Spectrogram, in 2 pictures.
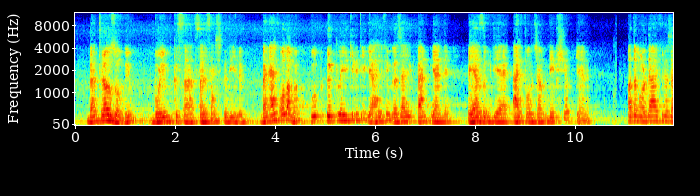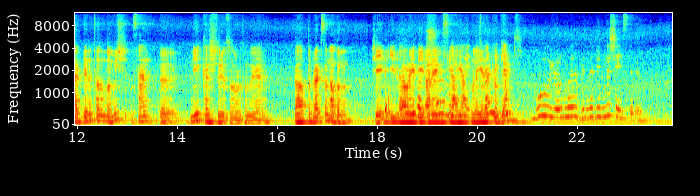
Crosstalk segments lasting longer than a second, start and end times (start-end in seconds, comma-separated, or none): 18.5-20.7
